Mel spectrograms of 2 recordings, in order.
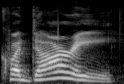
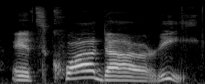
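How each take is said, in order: First: Quadari with stress on the second syllable, da; corrected pronunciation. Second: Quadari with a flat first syllable; careful, slow Quadari; first try at Quadari. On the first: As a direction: lean into the da of Quadari. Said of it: "emphasis on the second syllable and say Quadari". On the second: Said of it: "she helped me understand how to say". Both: Shown as a demonstration.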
